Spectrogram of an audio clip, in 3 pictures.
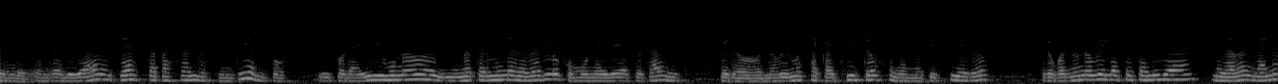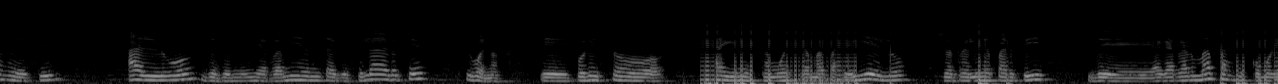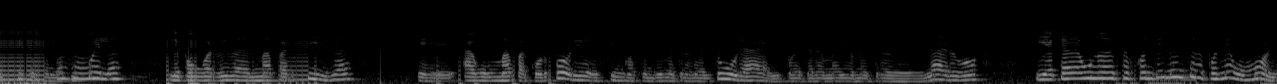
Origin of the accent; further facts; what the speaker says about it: Argentina; Como argentina, como terráquea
